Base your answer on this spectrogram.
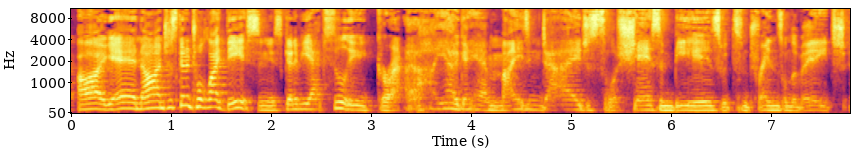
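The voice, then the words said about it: Put-on Australian accent. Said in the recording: “Australian accent, simultaneously funniest voice you can have by far. ... An accent built for comedy. It's so funny. ... so sexy to me”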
